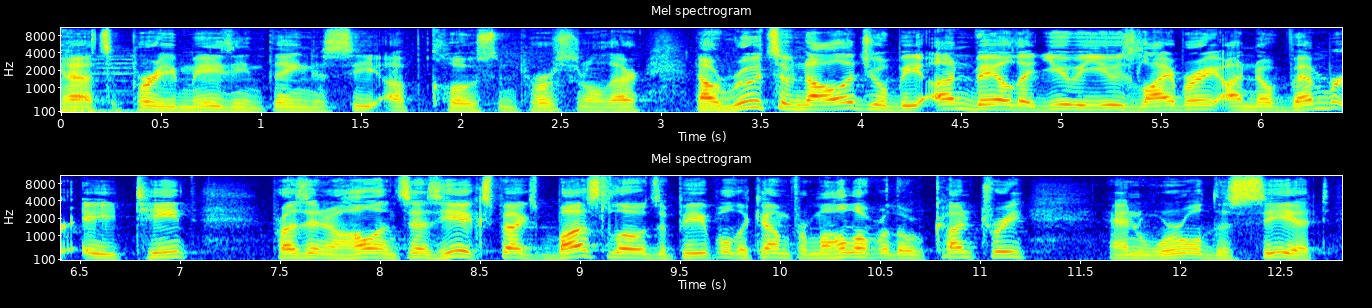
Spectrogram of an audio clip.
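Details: Adult news reporter; normal speech.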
